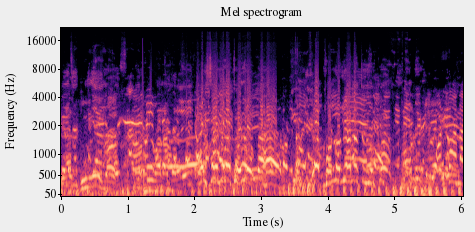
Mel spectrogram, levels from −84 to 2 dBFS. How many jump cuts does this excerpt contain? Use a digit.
1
